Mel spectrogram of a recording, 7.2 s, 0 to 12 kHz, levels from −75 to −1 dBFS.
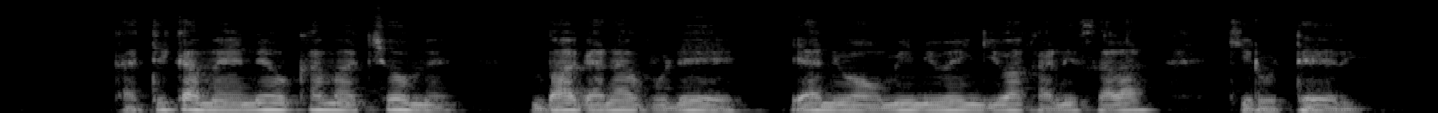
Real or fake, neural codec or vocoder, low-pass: real; none; 10.8 kHz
